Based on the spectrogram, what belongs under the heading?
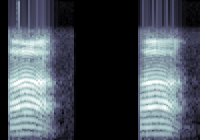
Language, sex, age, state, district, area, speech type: Gujarati, male, 60+, Gujarat, Kheda, rural, conversation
